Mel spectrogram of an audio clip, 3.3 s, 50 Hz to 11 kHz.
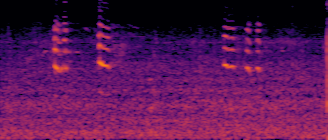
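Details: Grey-headed lapwings crying out while chasing a cat and other lapwings off their rice-paddy territory, 30 May 2010; scattered, fainter harsh shrieks in small clusters, some doubled, over steady low background noise.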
